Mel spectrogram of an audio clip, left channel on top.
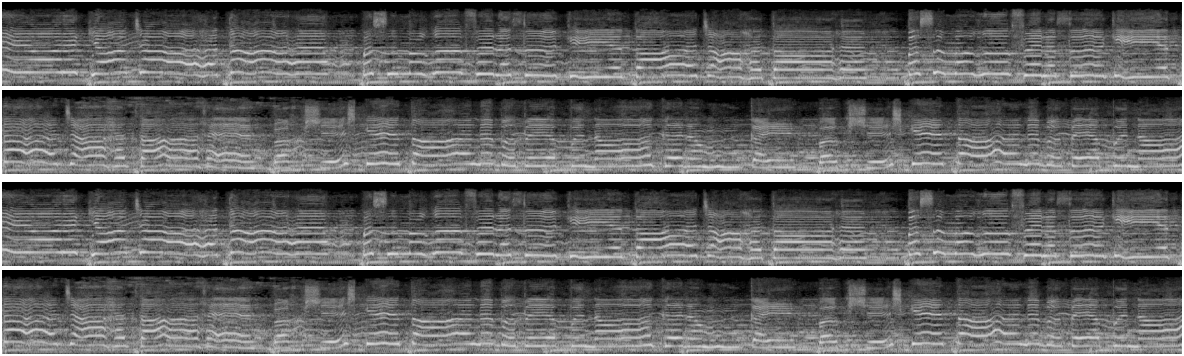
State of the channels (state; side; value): identical; both; correlation 1.00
